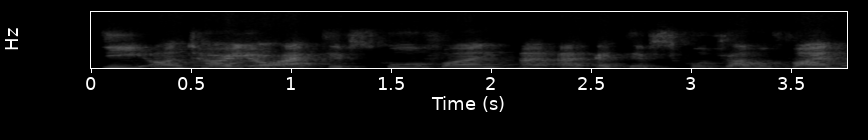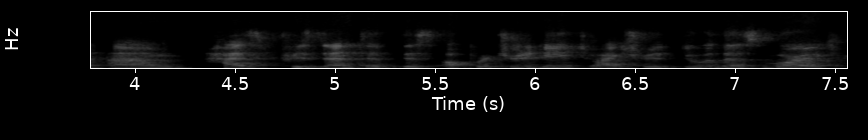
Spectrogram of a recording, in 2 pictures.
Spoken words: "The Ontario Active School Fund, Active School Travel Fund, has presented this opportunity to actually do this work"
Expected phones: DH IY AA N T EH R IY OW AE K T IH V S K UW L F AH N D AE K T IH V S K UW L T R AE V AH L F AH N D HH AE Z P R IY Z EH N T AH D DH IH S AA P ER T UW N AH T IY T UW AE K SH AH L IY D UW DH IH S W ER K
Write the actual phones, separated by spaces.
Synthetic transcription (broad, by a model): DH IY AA N T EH R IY OW AE K T IH V S K UW L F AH N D AE K T IH V S K UW L T R AE V AH L F AH N D HH AE Z P R IY Z EH N T AH D DH IH S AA P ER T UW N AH T IY T UW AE K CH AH L IY D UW DH IH S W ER K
